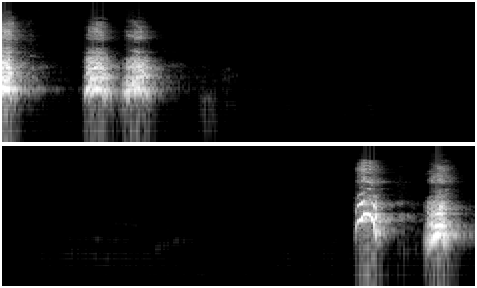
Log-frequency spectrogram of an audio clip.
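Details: Dog barking in short bursts: one bark, then a close pair, a long silence of about four seconds, then two final barks; nothing else audible.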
